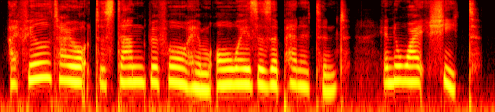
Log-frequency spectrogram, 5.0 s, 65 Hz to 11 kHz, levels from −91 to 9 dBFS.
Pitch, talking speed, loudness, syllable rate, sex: 240 Hz, 195 wpm, -17 LUFS, 5.3 syllables/s, female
